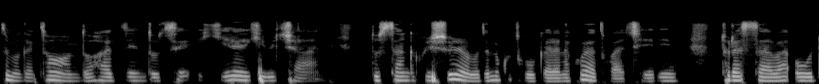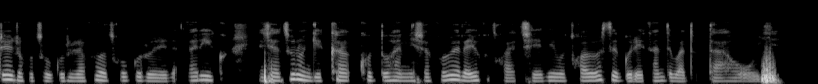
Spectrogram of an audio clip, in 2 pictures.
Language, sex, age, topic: Rundi, female, 18-24, education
